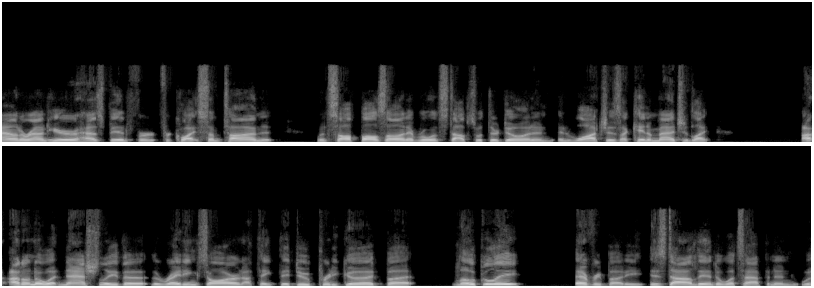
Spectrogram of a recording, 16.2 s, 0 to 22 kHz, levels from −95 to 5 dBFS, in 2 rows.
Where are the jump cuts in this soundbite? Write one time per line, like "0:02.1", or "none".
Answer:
none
